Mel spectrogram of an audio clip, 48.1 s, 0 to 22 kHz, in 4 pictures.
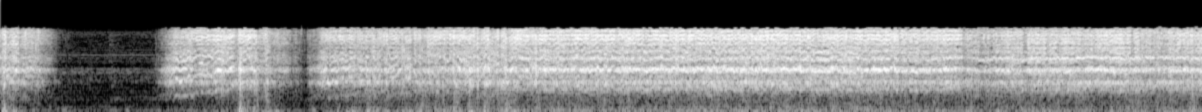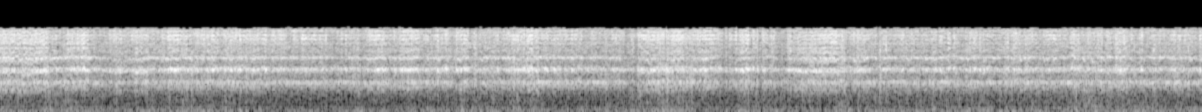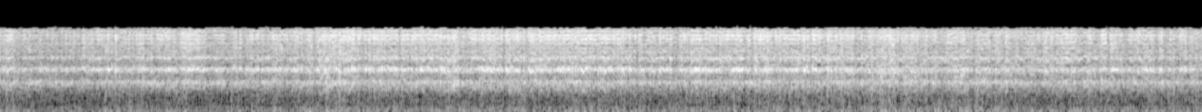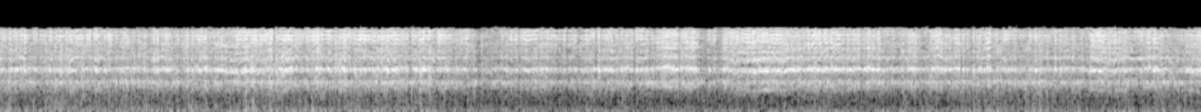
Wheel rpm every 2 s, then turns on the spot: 30, 100, 190, 190, 210, 220, 230, 230, 230, 230, 230, 230, 230, 230, 230, 230, 220, 220, 230, 230, 230, 230, 230, 230.
none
